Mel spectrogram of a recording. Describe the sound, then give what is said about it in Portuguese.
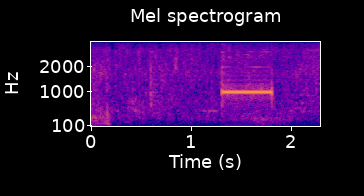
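A single steady electronic beep at a mid-high pitch, loud and lasting about half a second, over faint background hiss: the record tone of a doctor's office answering machine, signalling the caller to leave a message. “Deixe seu recado após ouvir o sinal.”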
